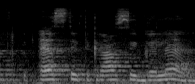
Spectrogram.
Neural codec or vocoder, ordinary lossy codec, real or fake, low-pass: none; AAC, 48 kbps; real; 14.4 kHz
